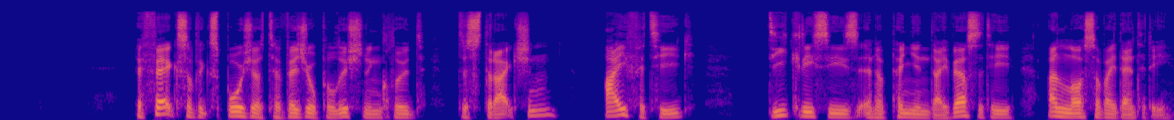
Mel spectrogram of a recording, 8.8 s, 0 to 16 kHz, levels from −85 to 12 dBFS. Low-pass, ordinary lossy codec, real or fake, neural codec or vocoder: 10.8 kHz; none; real; none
